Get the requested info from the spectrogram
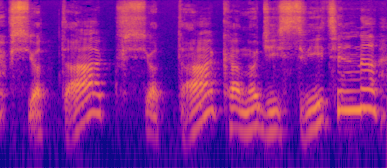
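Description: A fussy family lawyer in a radio drama, with a high, husky voice. He speaks slowly and formally, hemming between phrases. His intonation rises and dips as he stays courteous and hesitant. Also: huge pitch swings, a little mellow, full character voice. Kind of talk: radio play acting.

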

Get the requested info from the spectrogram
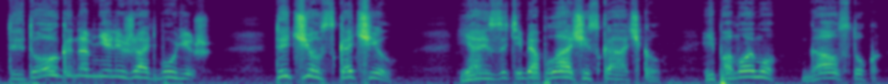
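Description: Man putting on a high, sharp, grumpy bandit. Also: lively intonation, slow pace, vocal fry, no echo, heavily acted. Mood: grumbling. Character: grumpy, jittery older male bandit, called "daddy".

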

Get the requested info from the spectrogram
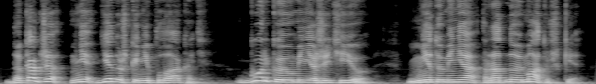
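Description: An earnest, polite peasant lad from a storybook, acted by a man. The voice is high and expressive, soft-toned, that of a good-hearted boy worn down by hardship. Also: moderate pace. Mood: sorrowful. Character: good-hearted, downtrodden fifteen-year-old peasant boy. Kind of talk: storybook fairy-tale voice acting.

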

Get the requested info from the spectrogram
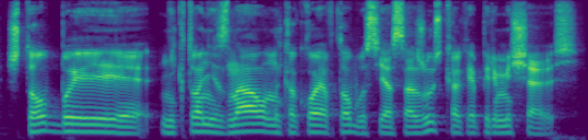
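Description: A man's voice: mid-range voice, steady tone, normal speed, background noise. A man talking casually as a co-host in a podcast discussion.

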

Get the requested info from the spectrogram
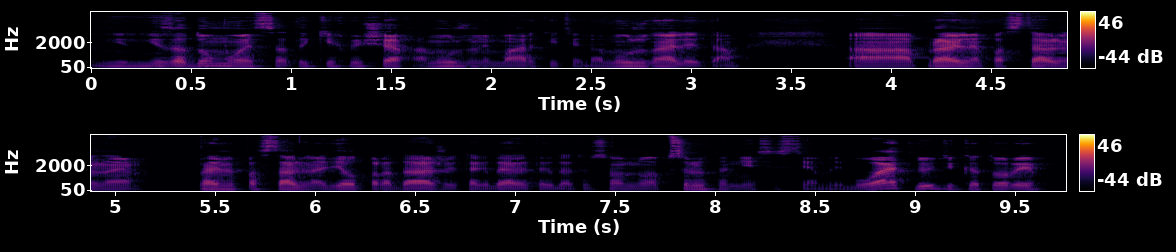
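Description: A man hosting a casual chat, explaining at length with loose phrasing and fillers. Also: medium pitch. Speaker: podcast host.

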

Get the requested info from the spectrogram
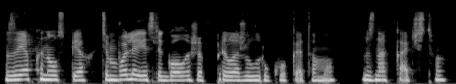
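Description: A woman speaks as a podcast guest in a relaxed, thoughtful way, pausing on fillers and laughing lightly. Her pitch sits in a middle range. The recording is dry and close. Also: vocal fry, no echo. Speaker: podcast guest, bookshop owner. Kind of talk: casual interview chat.

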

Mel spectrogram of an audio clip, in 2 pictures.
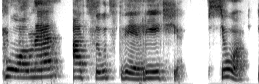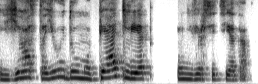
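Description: A woman's voice: a little high, slow pace, darkish tone. A woman in her thirties speaking conversationally as an interview guest, telling personal stories. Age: 30s. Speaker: podcast guest, speech therapist.

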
